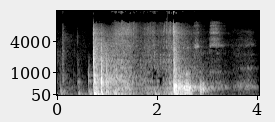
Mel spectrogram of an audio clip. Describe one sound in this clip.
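A wooden drawer slides open with a knock.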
